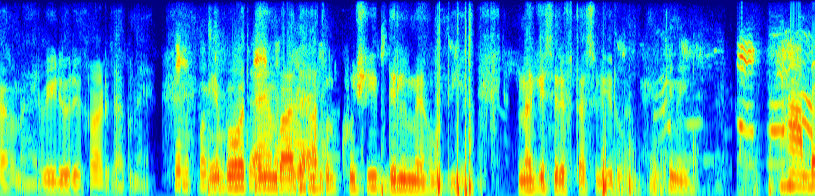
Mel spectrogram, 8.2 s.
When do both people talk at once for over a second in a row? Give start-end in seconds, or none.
1.7-3.9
